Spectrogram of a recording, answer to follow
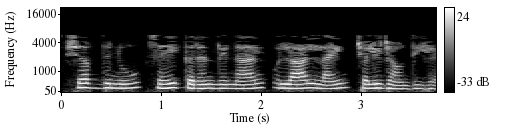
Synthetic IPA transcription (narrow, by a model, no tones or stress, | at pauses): ʃɐb̚d̪nũːsɐɦikɐɾənd̪eːnaːlʊlaːlːaːɪnt͡ʃɐliːd͡ʒãːʊ̃nd̪iːɦɛː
